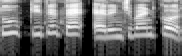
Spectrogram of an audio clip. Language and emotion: Goan Konkani, neutral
